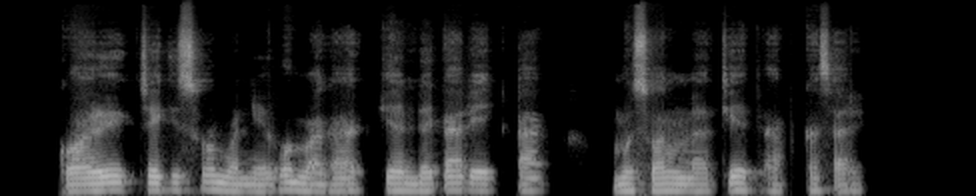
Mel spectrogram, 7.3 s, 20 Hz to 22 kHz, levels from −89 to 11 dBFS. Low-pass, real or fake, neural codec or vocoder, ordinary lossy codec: none; fake; codec, 44.1 kHz, 2.6 kbps, DAC; none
